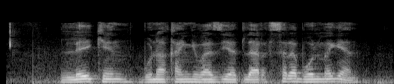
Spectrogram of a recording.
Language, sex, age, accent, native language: Uzbek, male, 25-34, Toshkent viloyati, Uzbek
